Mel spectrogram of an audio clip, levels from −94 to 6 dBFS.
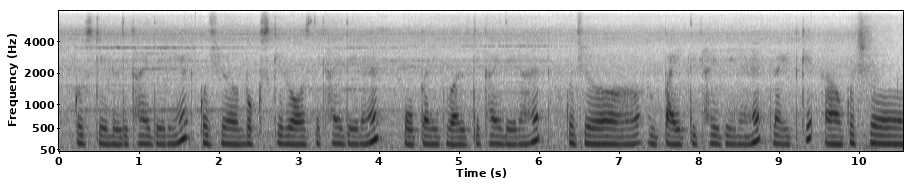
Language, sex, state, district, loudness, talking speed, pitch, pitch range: Hindi, female, Bihar, Darbhanga, -16 LUFS, 185 wpm, 170 Hz, 160-180 Hz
